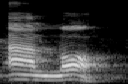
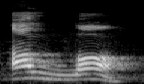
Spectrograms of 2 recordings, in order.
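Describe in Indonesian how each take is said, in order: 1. Bunyi l-nya pendek dan tunggal. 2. Bunyi l-nya ditahan dan dobel. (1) "bukan Allah" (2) "pakai tasdid"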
